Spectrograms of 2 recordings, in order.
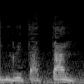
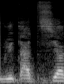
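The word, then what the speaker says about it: glutathion: Que Lolo dit glutatan, que on dit glutation madame glutatian et non glutaton, vous souvenez ?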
